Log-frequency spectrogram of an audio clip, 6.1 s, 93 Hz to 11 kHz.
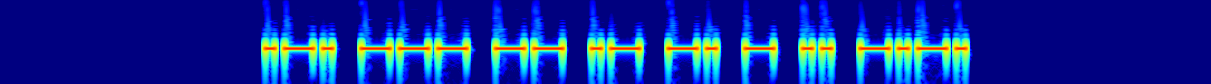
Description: Morse code, heard as a keyed tone, about 25 wpm, 700 Hz. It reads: ROMANTIC
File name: 8 Letter Words - First 3 Letters Given - 25wpm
